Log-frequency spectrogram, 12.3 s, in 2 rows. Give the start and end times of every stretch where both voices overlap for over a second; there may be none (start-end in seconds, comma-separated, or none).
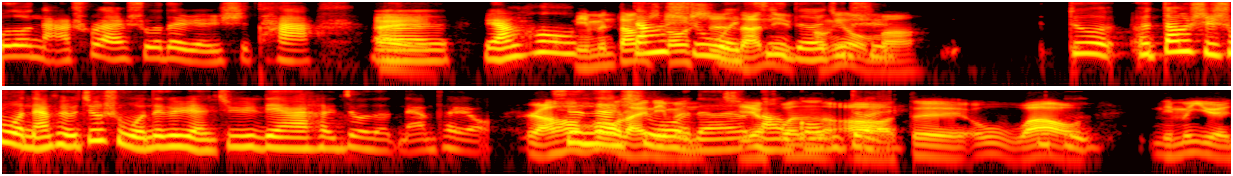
2.8-4.5, 8.7-10.7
